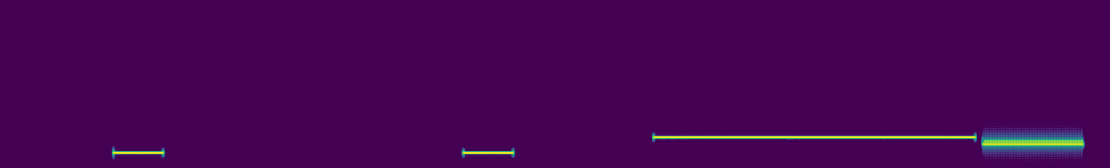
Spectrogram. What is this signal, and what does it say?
Fax machine handshake, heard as beeps, a long tone and a warble.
